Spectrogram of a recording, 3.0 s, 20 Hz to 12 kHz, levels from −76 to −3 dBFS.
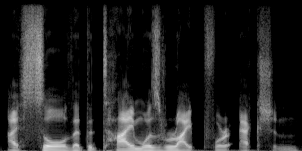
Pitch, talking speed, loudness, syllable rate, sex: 95 Hz, 180 wpm, -21 LUFS, 3.6 syllables/s, male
